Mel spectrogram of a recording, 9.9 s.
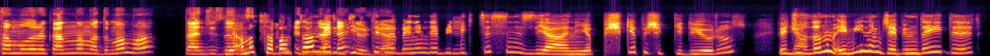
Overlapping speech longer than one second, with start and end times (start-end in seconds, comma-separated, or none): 2.2-4.0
